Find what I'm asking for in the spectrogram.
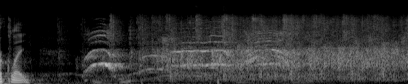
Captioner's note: applause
